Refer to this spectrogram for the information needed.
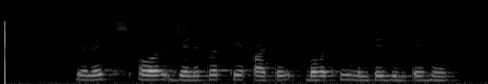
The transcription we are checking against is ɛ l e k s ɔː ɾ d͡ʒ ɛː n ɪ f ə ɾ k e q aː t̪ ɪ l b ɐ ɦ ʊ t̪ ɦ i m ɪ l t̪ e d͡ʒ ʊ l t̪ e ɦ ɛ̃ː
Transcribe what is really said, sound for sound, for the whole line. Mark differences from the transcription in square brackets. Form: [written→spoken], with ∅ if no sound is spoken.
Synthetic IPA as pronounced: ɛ l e k s ɔː ɾ d͡ʒ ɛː n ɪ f ə ɾ k e q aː t̪ ɪ l b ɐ ɦ ʊ t̪ ɦ i m ɪ l t̪ e d͡ʒ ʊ l t̪ e ɦ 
